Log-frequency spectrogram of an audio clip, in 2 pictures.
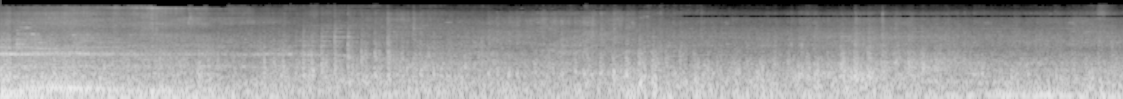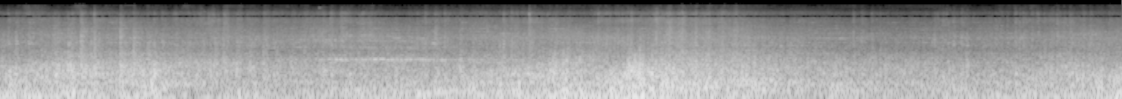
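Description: Freight train passing close by: the diesel locomotives' horn fades out just after the start over the heavy rumble of their engines. Then loaded hoppers and tank cars roll past with a steady roar of steel wheels on rail and a clickety-clack of wheels over the rail joints.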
